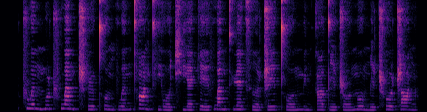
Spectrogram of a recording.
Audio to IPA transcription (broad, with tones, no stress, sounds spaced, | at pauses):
ʈ͡ʂ w ə˥˧ n m u˥˧ ʈ͡ʂʰ w a˥˩ n ʈ͡ʂʰ ɻ̩˧˥ t̪ʰ ʊ˨˩ ŋ f w ə˧˥ n t̪ʰ ɑ˥˩ ŋ t̪ʰ j o˨˩ ʊ̯ t͡ɕʰ j ɛ˧˥ k e˧˥ ɪ̯ f w a˥˧ n t̪ʰ ɥ ɛ˥˩ t͡sʰ ɹ̩˨˩ ʈ͡ʂ e˥ ɪ̯ t̪ʰ o˧˥ ʊ̯ m y˨˩ n k ɑ˥˩ ʊ̯ t̪ i˨˩ ʈ͡ʂ o˧˥ ʊ̯ n̪ o˥˩ ʊ̯ m i˨˩ ʈ͡ʂʰ o˥˧ ʊ̯ ʈ͡ʂ ɑ˥˩ ŋ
